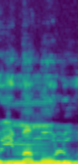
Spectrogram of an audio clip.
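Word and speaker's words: İmamoğlu: Sir, Turkish police arrested Istanbul Mayor Ikram Imam Imamu or Imamu in Turkish pronunciation.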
